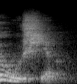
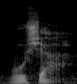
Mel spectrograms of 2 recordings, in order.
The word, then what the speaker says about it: wuxia: Du coup, aujourd'hui, on va répondre à la question « C'est quoi Wuxie ?» Alors, le wuxia. Oui, parce que première chose, en chinois, les X se prononcent sh.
